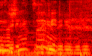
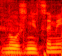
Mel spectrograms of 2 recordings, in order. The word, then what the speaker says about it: ножницами: Резко шевелишь возле меня этими большими ножницами. Ножницами, а не ножницами. Ударение в другом месте.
